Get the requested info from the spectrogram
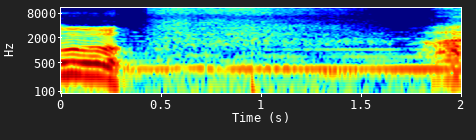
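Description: The last burst of a run of laughter in the first moment, then soft background music holding a steady note.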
